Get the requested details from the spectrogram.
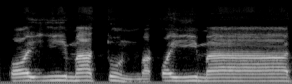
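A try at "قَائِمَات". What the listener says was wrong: না না, এখানে টানবেন কেন? না, টানা হবে না। হুম, কয়িমা হবে।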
